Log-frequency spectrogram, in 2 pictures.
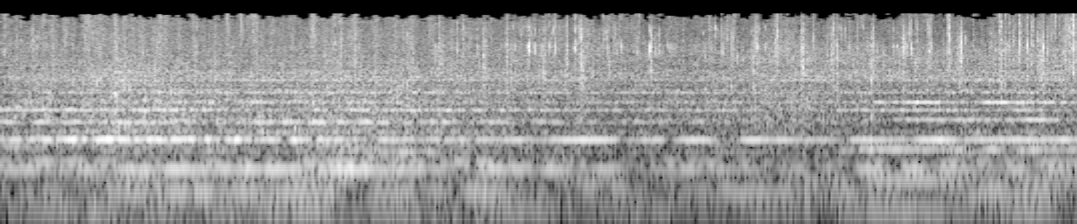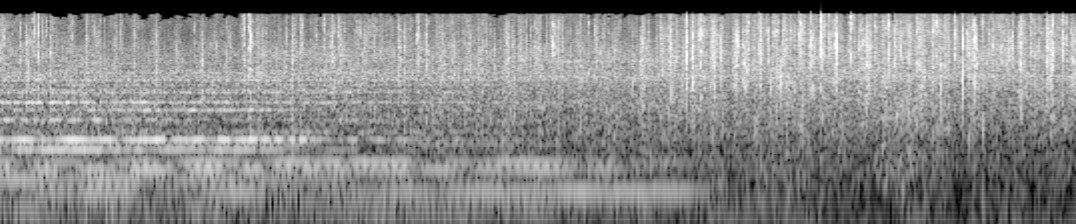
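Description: Background music of held, sustained chords that fades out a few seconds before the end, over a dense rain-like pattering: the clatter of thousands of Christmas Island red crabs scrambling over rock and sand. The pattering comes to the fore once the music has gone.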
